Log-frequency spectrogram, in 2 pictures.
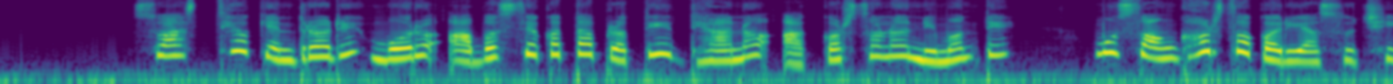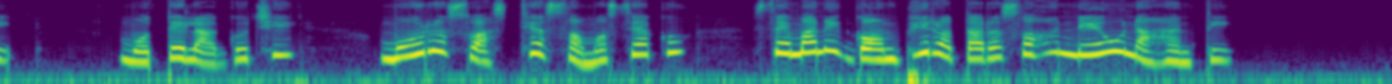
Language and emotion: Odia, sad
